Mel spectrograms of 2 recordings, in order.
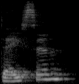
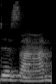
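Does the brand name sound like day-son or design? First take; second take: day-son; design. First: The name sounds like day-son. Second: The name sounds like the word design. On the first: "I've always pronounced it Dason" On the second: "I've also heard it pronounced design"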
